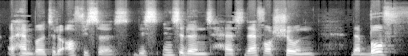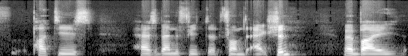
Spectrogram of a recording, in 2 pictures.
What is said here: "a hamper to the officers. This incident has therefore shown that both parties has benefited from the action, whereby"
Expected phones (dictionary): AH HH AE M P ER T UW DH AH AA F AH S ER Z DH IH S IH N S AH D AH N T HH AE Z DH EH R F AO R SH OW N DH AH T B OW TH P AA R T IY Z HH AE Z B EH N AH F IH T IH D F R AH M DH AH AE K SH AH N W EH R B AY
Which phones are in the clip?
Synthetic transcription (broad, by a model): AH HH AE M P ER T UW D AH AA F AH S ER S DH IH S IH N S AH D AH N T HH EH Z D EH F AO SH OW N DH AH T B OW TH P AA T IY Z HH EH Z B EH N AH F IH T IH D F R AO M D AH AE K SH AH N W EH B AY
